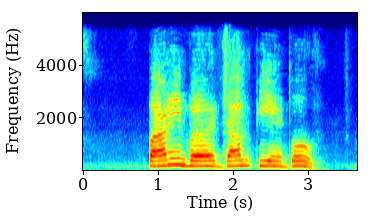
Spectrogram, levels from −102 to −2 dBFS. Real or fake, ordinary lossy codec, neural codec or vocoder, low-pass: fake; AAC, 24 kbps; codec, 16 kHz, 1.1 kbps, Voila-Tokenizer; 5.4 kHz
